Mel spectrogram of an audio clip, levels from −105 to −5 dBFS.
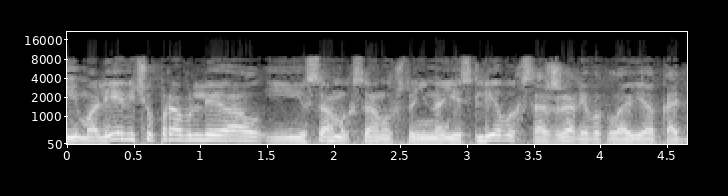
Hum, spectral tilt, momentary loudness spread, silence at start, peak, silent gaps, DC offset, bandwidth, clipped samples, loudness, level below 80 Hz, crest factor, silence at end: none; -6 dB/octave; 3 LU; 0 s; -8 dBFS; none; under 0.1%; 8.8 kHz; under 0.1%; -18 LUFS; -42 dBFS; 8 dB; 0 s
